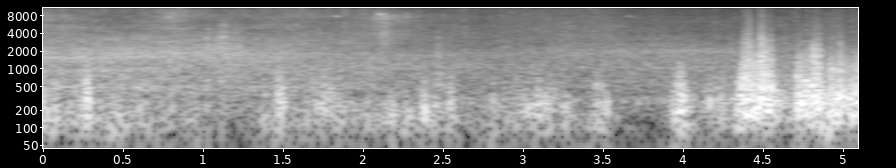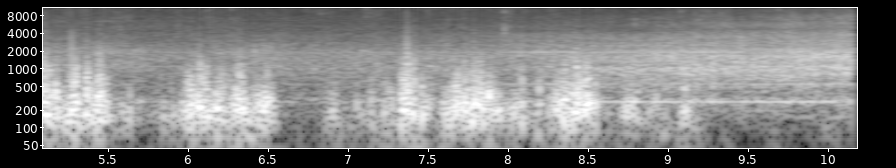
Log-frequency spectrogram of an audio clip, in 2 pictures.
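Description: Wind buffeting the microphone in irregular gusts, loudest in the middle, over a steady background of street traffic. A steady low hum comes in near the end.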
